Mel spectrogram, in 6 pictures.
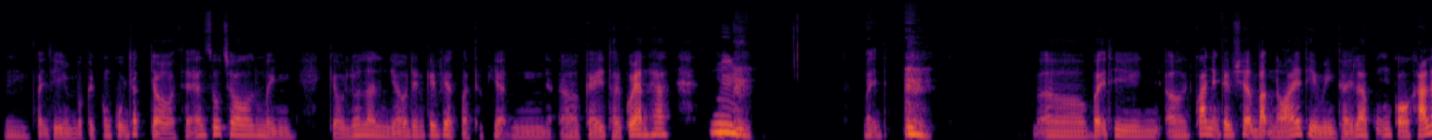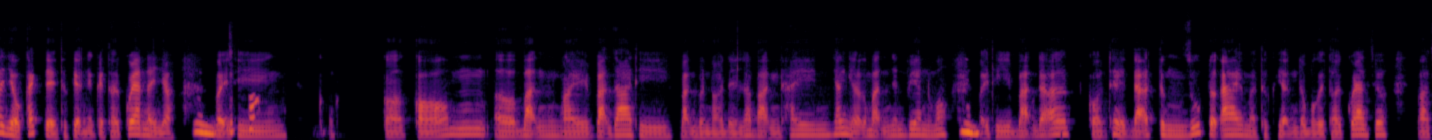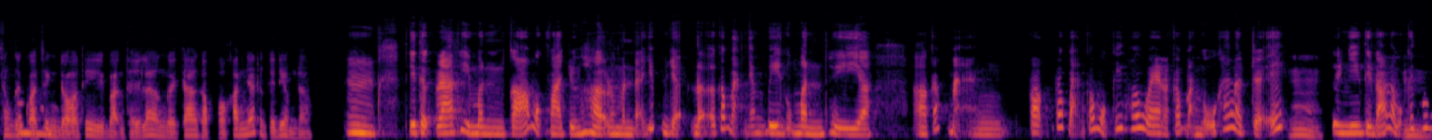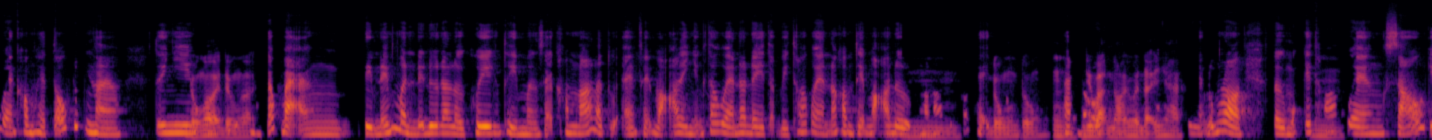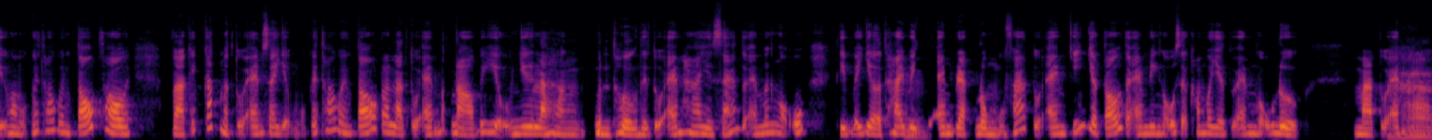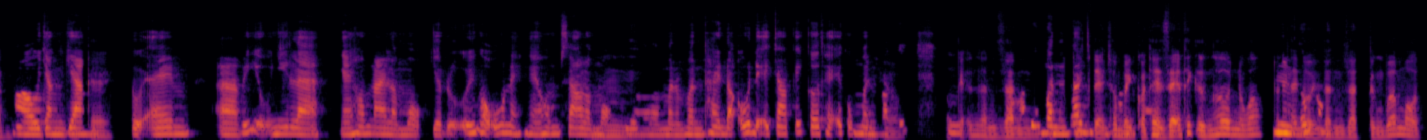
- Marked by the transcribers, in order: throat clearing; tapping; throat clearing; other background noise; unintelligible speech; unintelligible speech; unintelligible speech
- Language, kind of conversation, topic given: Vietnamese, podcast, Bạn làm thế nào để bắt đầu một thói quen mới dễ dàng hơn?
- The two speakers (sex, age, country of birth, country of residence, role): female, 35-39, Vietnam, Vietnam, guest; male, 20-24, Vietnam, Vietnam, host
